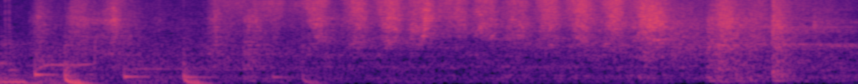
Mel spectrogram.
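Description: Paintbrush bristles scrubbing and dabbing paint onto a stretched canvas in quick, repeated strokes. A few falling music notes die away about a second and a half in.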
